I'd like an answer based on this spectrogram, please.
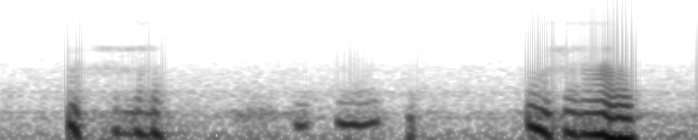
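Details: Maine Coon called Madoka asleep next to its owner, taped on a smartphone: a few short, deep, nasal snores, soft in the middle and a louder drawn-out breath near the end.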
